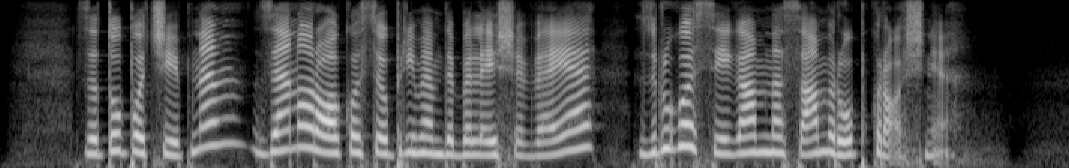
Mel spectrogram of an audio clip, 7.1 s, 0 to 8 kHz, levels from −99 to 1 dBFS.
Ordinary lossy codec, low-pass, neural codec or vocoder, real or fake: none; none; none; real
